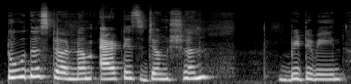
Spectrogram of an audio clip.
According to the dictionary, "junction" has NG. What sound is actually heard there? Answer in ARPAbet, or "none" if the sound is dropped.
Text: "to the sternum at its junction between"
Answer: NG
